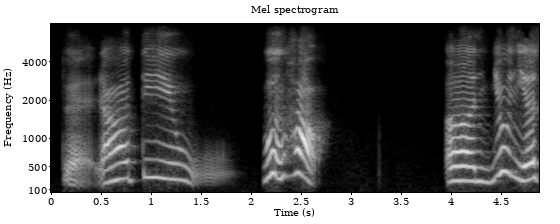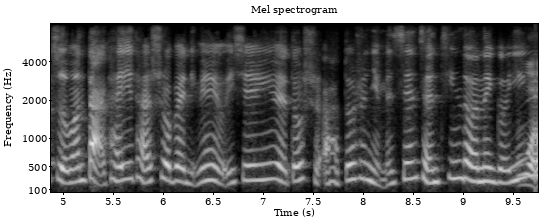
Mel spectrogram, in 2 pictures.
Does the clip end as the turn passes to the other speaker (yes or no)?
yes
